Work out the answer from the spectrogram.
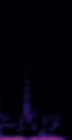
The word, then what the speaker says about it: usually: Walaupun tulisannya usually, tapi bacanya usually. S-nya tuh agak Z.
